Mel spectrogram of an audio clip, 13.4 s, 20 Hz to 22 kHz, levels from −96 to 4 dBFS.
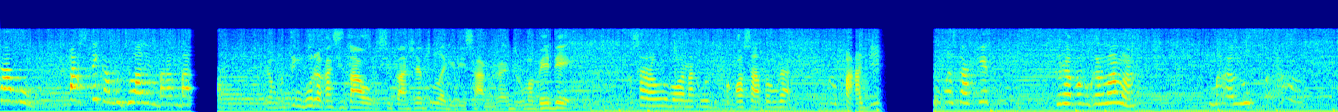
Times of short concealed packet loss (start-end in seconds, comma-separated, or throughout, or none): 8.51-8.70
